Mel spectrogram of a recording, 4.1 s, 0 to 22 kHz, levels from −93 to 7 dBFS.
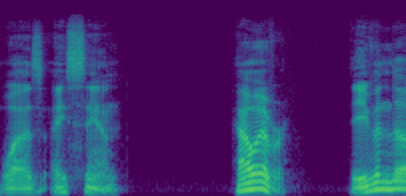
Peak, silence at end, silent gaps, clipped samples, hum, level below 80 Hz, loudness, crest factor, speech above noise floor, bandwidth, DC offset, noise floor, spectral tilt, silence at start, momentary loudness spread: -4 dBFS; 0 s; none; under 0.1%; none; -56 dBFS; -22 LUFS; 18 dB; 64 dB; 14 kHz; under 0.1%; -85 dBFS; -6 dB/octave; 0 s; 13 LU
